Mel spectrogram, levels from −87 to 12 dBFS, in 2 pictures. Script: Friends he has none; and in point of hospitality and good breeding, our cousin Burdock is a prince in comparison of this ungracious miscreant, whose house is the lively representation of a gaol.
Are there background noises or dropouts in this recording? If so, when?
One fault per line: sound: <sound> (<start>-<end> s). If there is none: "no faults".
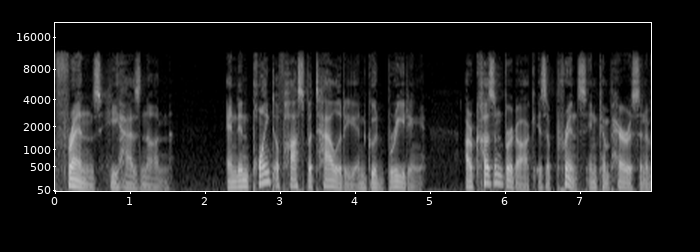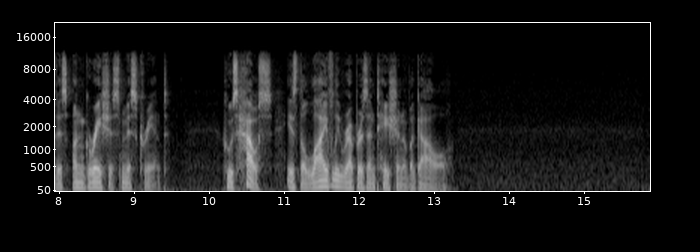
no faults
